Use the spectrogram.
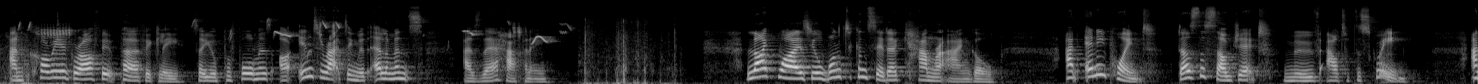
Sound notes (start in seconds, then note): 4.5 bird chirping; 5.6 wings flapping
